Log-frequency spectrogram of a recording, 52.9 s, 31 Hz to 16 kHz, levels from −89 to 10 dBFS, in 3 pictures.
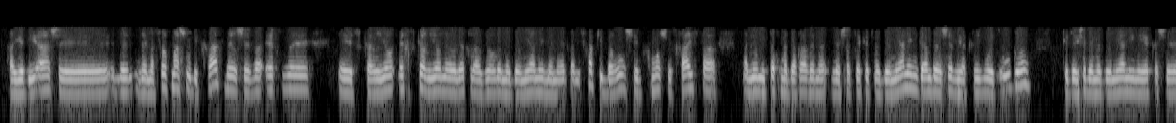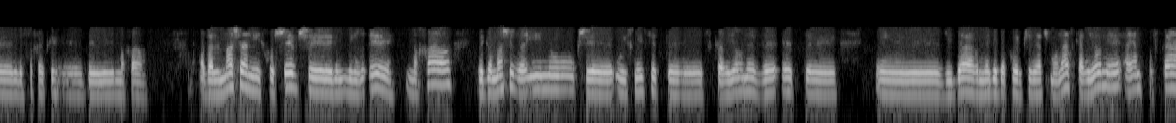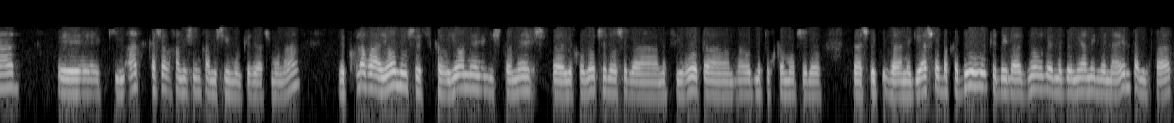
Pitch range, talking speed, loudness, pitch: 140-165 Hz, 105 wpm, -26 LUFS, 145 Hz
